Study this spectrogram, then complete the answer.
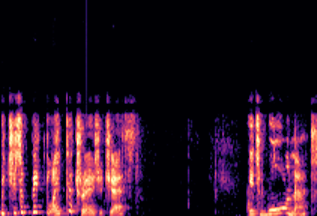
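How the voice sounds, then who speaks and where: A woman's high voice in a South Wales accent with very wide pitch swings. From South Wales valleys. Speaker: online reseller vlogger. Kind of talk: casual live stream chat. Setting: live stream on computer webcam.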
